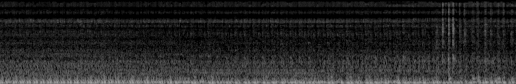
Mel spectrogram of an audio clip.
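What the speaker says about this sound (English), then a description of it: "I don't think this engine's made to idle that low." An old barn-find ARGO 6x6 amphibious vehicle idles very low and rough, close by and steady. The engine sounds on the verge of stalling and runs on alone, with no talk.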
